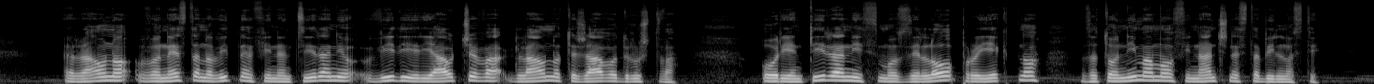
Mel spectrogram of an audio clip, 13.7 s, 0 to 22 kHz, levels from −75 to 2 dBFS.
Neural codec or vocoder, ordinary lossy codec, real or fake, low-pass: none; none; real; none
